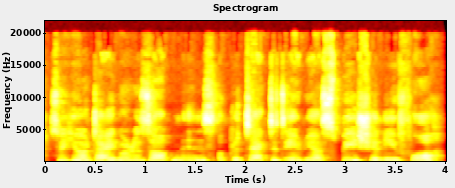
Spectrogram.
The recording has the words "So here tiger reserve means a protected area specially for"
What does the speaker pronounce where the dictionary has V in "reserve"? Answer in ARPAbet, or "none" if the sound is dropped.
B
